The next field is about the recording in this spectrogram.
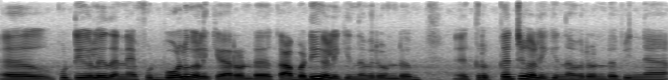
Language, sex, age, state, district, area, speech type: Malayalam, female, 30-45, Kerala, Kollam, rural, spontaneous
